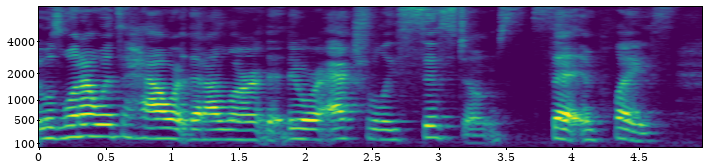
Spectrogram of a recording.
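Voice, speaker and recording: At a moderate pace, a woman with a fairly low voice speaks in a room with audible echo. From Georgia, US South (Perry). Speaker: congressional candidate. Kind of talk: interview. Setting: studio. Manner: animated.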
